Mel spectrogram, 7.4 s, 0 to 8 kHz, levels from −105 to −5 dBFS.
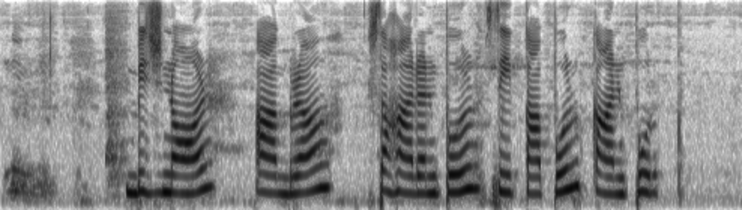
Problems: constant background noise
